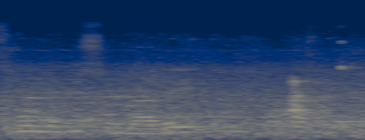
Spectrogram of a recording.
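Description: A man's voice speaking at a conversational level, in short bending phrases.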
